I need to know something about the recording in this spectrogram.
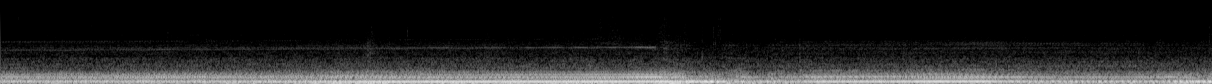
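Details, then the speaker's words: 800 whp Ford Mustang GT with a Calimer stage 3 straight-cut gear transmission, still a little cold, pulling away from first gear under load without hard throttle: a steady high whine over the engine rumble; normal straight-cut gear whine. "so you guys heard it you guys heard the gear one it sounds pretty sick and pretty sweet"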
